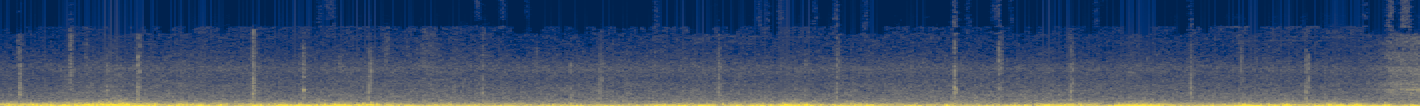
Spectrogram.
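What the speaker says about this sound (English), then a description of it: "Must be pretty strong wind" Strong wind at Orient Point boat ramp buffets the microphone in a continuous roaring rush, loud and unbroken with gusty swells, no voices.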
